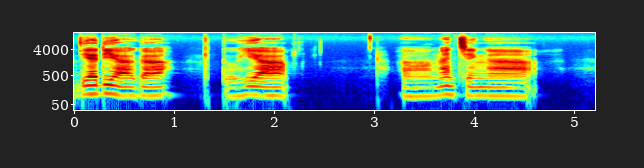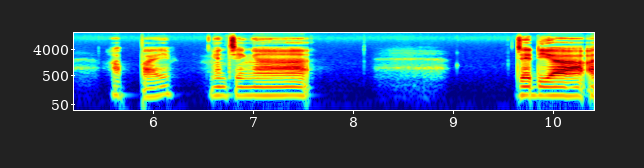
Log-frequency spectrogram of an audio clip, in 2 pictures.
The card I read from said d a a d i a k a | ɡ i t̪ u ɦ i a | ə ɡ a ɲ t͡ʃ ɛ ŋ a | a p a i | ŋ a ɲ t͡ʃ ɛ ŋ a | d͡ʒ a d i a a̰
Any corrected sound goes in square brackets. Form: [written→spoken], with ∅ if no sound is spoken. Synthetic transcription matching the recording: d [a→i] a d i a [k→ɡ] a | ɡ i t̪ u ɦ i a | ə [ɡ→ŋ] a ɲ t͡ʃ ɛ ŋ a | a p a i | ŋ a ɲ t͡ʃ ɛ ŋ a | d͡ʒ a d i a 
